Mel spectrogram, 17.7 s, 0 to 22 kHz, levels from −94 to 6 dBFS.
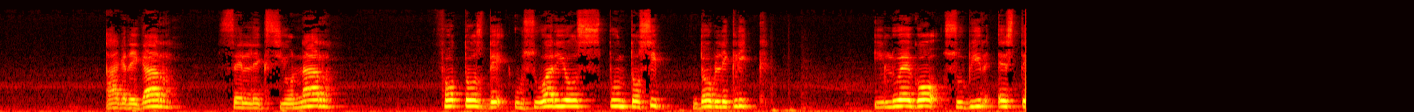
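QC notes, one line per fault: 12.83 s to end: audio dropout to silence. The sound stops abruptly at 12.83 s and the last 4.9 s of the clip are silence, with no room tone or noise floor underneath. That silence points to the input signal vanishing while recording or encoding carried on writing silence, most likely from a disconnected source, a broken link or an unintended mute. Nothing from that stretch survives.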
